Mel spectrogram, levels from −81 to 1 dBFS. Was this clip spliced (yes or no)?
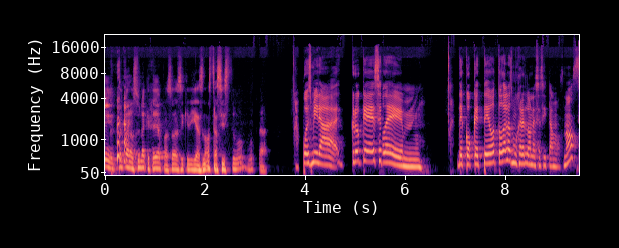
yes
